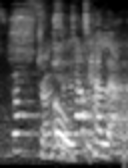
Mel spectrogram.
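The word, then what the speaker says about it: stracciatella: You have to say it like this. Strossiatella. Oh, you got to move the hands.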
